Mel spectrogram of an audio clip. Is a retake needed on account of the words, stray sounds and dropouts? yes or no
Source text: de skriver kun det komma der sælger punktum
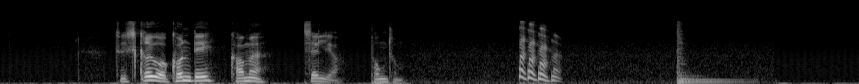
yes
